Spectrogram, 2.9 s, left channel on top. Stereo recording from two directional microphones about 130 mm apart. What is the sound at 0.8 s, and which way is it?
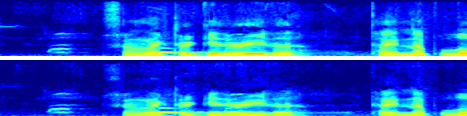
Speech, 45° left (ahead or behind).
